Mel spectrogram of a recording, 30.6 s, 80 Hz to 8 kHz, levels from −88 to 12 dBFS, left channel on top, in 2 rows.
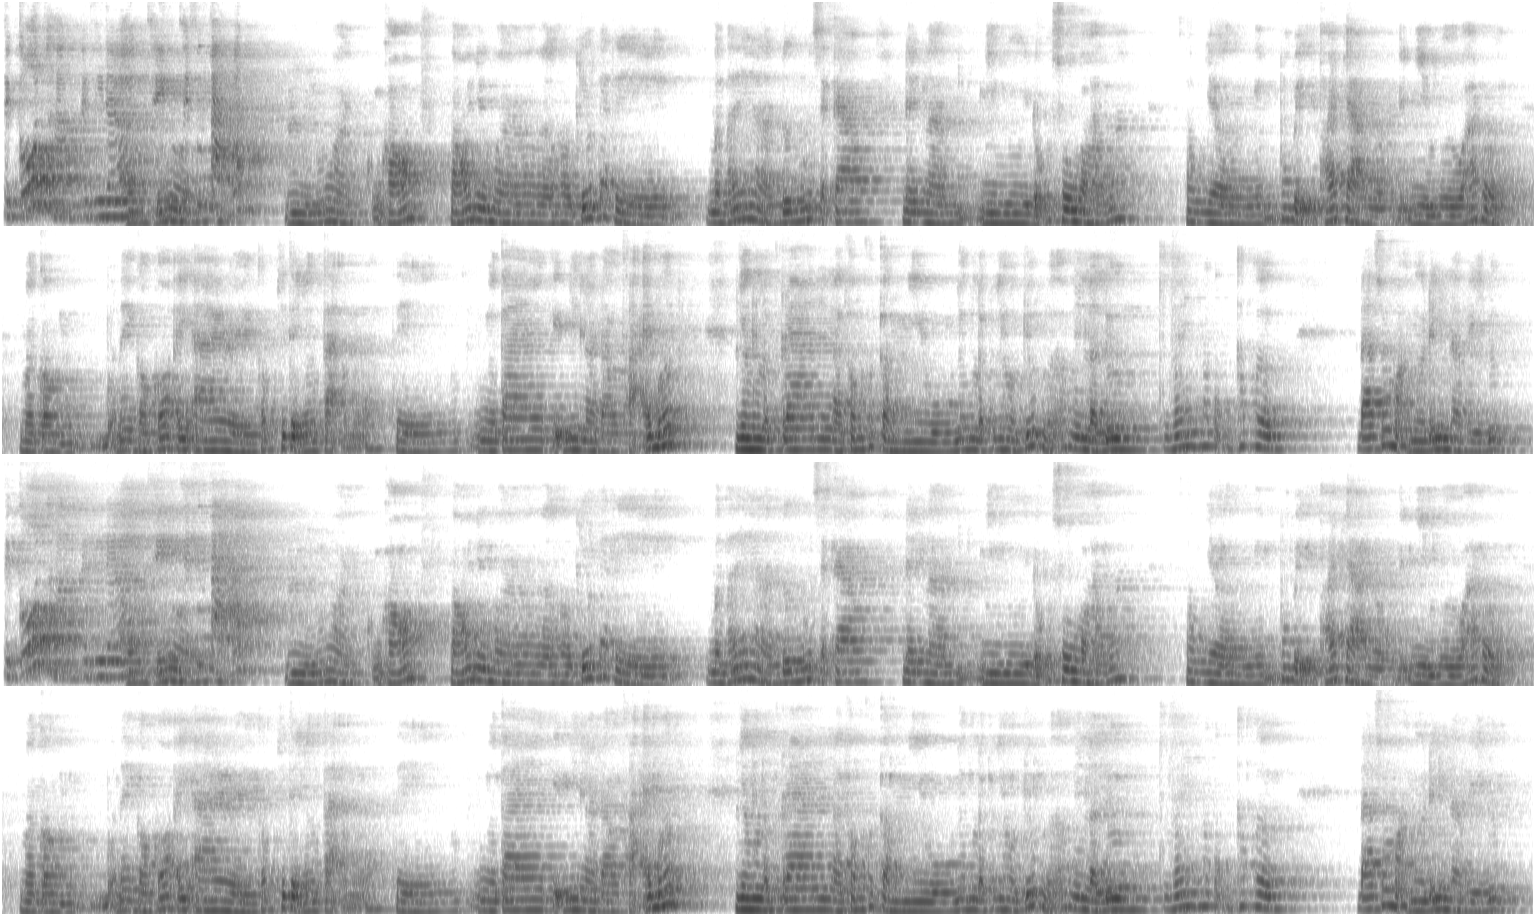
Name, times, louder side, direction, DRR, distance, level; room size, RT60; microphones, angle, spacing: voice 1, 0.0-2.5, left 2 dB, 75° left, -3 dB, 3.2 m, -27 dB
voice 2, 1.2-2.2 2.8-4.2 4.5-6.7 7.0-8.6 9.0-11.3 11.8-15.0 15.5-22.1 22.6-28.2 28.9-30.3, left 1 dB, 30° left, -3 dB, 1.1 m, -25 dB
18.0 x 17.0 x 3.1 m, 1.4 s
head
